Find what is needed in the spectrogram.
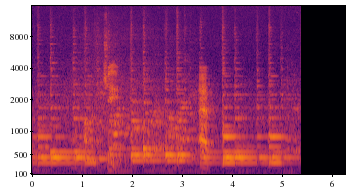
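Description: Ukulele strummed in a steady down-and-up pattern, changing between G and F chords, with a short spoken chord name twice over the strumming. The sound cuts off abruptly to silence near the end.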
